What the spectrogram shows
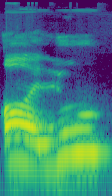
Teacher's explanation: Harusnya qalu tipis. Q-nya tebal, lamnya tipis.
